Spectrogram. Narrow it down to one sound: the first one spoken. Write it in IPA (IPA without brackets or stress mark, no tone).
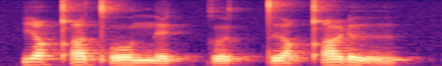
i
